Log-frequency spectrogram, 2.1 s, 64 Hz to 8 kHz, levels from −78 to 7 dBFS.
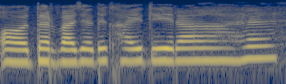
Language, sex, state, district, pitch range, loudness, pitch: Hindi, female, Chhattisgarh, Raigarh, 235-250 Hz, -15 LUFS, 245 Hz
